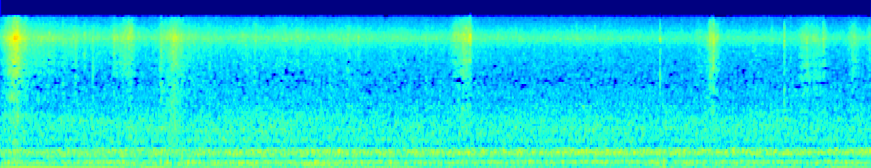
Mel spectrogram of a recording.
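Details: A honey bee comb being moved by hand, with many bees around: a steady low droning hum throughout, with brief sharp clicks and knocks near the start and around four and seven seconds.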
